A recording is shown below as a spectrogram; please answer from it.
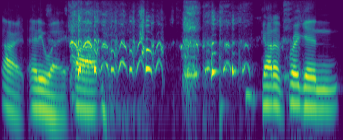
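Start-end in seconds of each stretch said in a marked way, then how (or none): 2.2-3.2 high burst of laughter. Real, not acted. Laughing at fake accent.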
